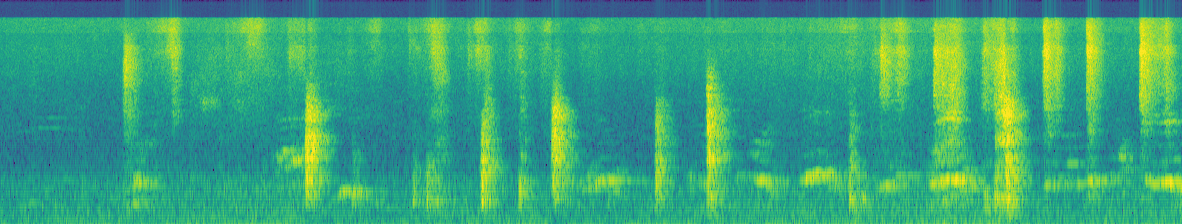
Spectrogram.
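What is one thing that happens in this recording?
Bare feet pad on a tiled floor.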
